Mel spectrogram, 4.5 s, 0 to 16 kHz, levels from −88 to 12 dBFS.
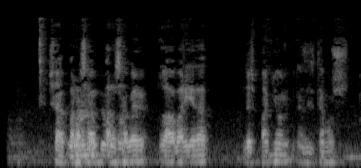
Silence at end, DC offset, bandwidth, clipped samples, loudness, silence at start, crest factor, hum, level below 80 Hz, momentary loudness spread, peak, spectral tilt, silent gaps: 0 s; under 0.1%; 11.5 kHz; under 0.1%; -29 LUFS; 0.2 s; 18 dB; none; -46 dBFS; 14 LU; -10 dBFS; -6 dB/octave; none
